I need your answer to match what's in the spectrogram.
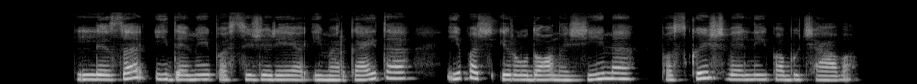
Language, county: Lithuanian, Klaipėda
